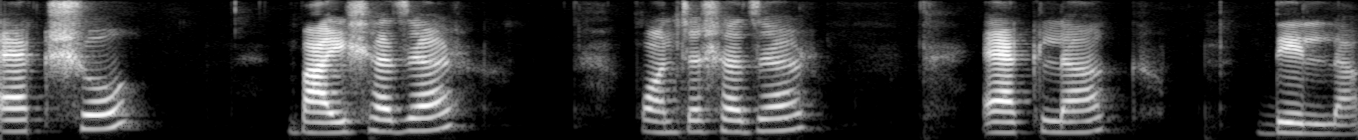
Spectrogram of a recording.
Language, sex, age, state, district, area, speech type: Bengali, female, 18-30, West Bengal, Malda, rural, spontaneous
